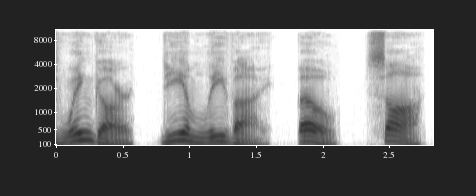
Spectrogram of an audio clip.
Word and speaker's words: Wingardium Leviosa: It is wingar dm levi o saw the gar must be said long and clear.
